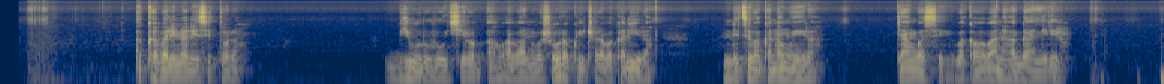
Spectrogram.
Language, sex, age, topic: Kinyarwanda, male, 18-24, finance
